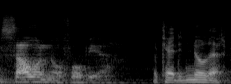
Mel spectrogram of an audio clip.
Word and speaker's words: samhainophobia: Is it scariophobia, terrorphobia, halophobia, or samhainophobia? Pronounce that last word again. Samhainophobia. All right. I would pronounce them as scariophobia, terrorphobia, halophobia, and saunophobia.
